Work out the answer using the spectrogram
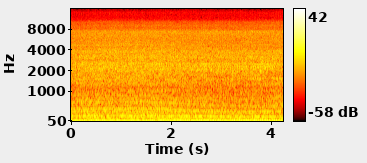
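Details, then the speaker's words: Chevrolet Spark/Beat after replacing the radiator fan low-speed resistor (GM 96656660): a steady, even whoosh of the cooling fan holding on low speed over the idling engine after high speed cycles back. The fan now works normally. "está ahí se debe de mantener en Baja velocidad y ahí está amigos ya se mantiene en Baja velocidad ya entra a las temperaturas que debería de entrar"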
